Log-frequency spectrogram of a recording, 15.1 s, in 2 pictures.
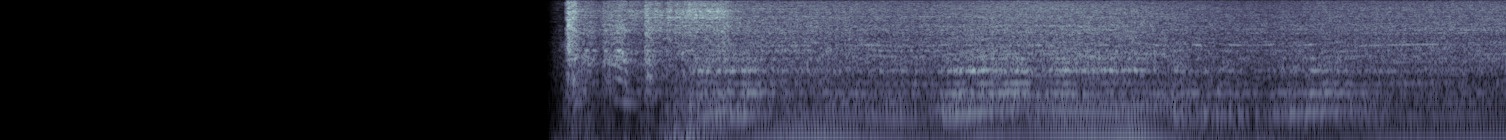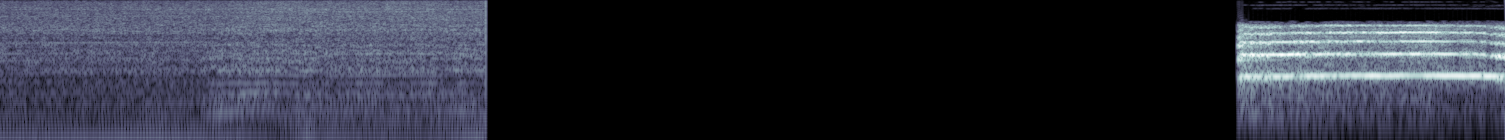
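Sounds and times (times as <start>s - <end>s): car engine revving: 2.8s - 10.0s.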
